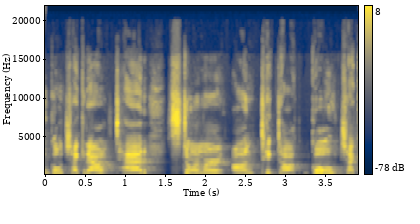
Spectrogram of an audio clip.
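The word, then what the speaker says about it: Stoermer: There is an academic, his name is Tad Stormer. It's spelled Tad and Stormer's S T O E R M er.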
